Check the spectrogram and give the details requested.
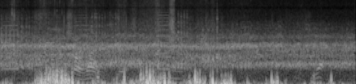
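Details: Snow geese at Bosque del Apache National Wildlife Refuge, a wintering refuge: a dense flock chorus of short, harsh honks in overlapping bursts, with a few clearer nasal rising-falling calls near the middle.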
